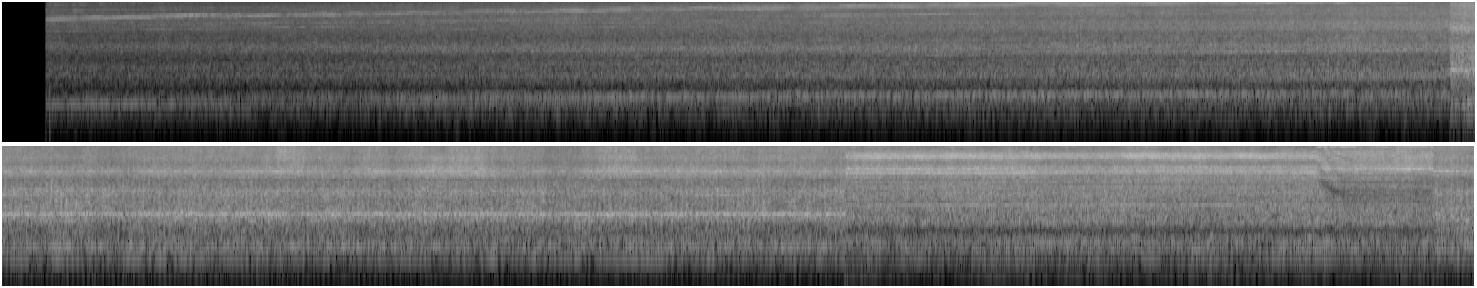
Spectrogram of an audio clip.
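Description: Eurocopter Écureuil rescue helicopter's turbine spooling up: a high whine rising slowly in pitch as it grows louder. About halfway through the sound jumps louder and holds steady, the engine and rotor running at speed.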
